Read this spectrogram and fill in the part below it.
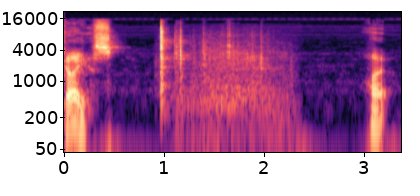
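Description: A heavy metal door slides open with a low rumble.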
